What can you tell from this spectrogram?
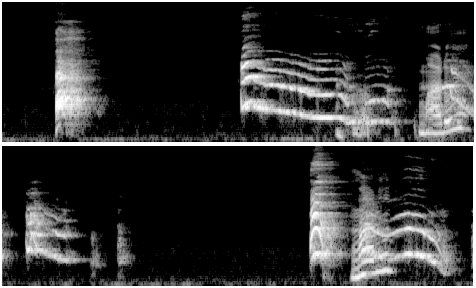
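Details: A small long-coat Chihuahua, waiting at the front door an hour after its owner left for work, howls like a wolf in high, drawn-out wails that waver and slide downward in pitch.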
